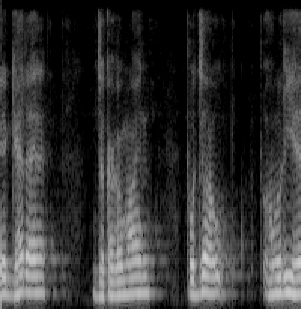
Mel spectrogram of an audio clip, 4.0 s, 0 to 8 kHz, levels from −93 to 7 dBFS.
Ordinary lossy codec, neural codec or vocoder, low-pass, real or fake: MP3, 64 kbps; codec, 24 kHz, 3 kbps, HILCodec; 7.2 kHz; fake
